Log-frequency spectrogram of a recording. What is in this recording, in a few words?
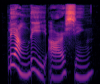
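"lianglierxing", Chinese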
